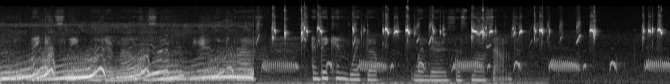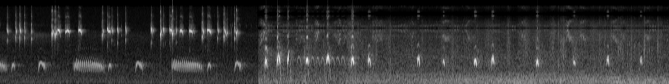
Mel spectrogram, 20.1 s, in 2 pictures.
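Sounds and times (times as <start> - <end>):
steady high tone: 0.0 - 8.3
birds chirping: 0.0 - 20.0
outdoor background hiss: 0.0 - 20.0.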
